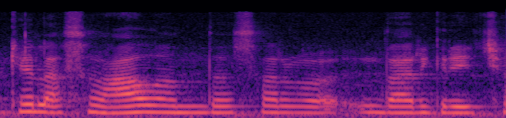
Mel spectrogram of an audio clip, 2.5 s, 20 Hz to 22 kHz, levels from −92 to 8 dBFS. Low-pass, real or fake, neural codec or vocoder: 14.4 kHz; real; none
